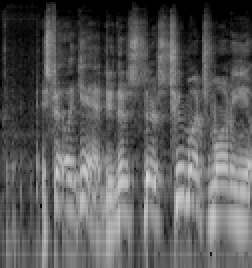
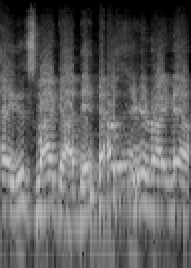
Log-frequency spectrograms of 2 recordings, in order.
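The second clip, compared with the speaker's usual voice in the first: higher cocky brag; ready-to-scrap mock warning; playful turf claim; mock defiant fighter; 6 semitones higher than usual. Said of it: "be like".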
